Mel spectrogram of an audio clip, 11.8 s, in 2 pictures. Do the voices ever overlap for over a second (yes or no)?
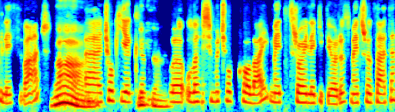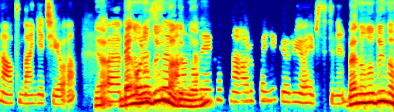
yes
